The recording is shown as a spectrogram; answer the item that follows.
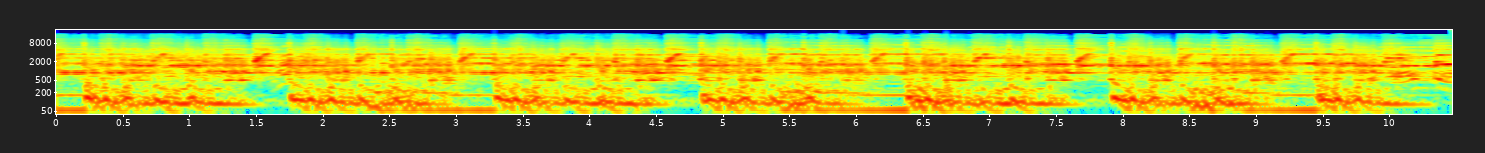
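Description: Dance mix played loud through a truck-mounted stack of DJ speaker cabinets, dominated by a heavy bass line that pulses about every second and a half, with short rising squeals repeating over it.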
